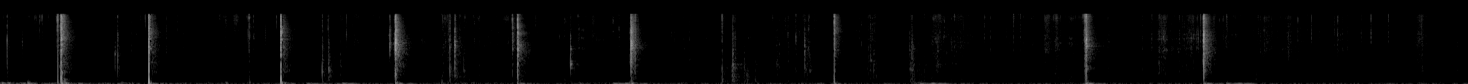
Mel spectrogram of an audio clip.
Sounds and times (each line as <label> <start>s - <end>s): Tree branches being broken 10.1s - 13.7s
